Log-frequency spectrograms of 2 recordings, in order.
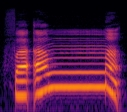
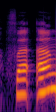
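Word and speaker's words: فأما: Di sini ada gunnah sebab ada mim bertasydid, dibacanya didengungkan dan dengungannya ditahan 2, 3 atau 4 ketukan. Fa'amma, ma ada mad tabi'i karena ada alif, sebelumnya ada fathah, dibacanya panjang 2 harokat.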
